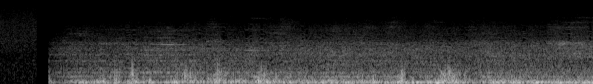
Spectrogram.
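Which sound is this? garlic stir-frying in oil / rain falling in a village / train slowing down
train slowing down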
